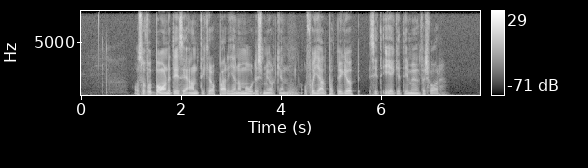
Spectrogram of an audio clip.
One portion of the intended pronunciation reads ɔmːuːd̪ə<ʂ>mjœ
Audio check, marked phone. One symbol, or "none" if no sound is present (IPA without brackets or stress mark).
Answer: ʂ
